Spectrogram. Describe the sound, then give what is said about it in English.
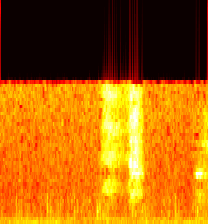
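Two short, snorting pig grunts from a video game, in an open area with many pigs, one right after the other, over a steady low background hum, followed by a faint brief tone. “Pigs galore? Well, slaughter them galore.”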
